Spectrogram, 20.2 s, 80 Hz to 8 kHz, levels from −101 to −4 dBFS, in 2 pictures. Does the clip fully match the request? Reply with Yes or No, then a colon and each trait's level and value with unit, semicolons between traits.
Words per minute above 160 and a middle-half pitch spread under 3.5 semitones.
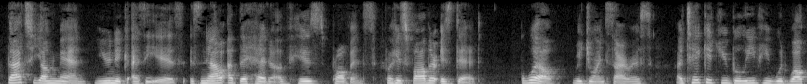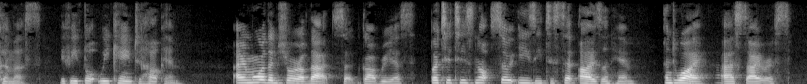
Yes: average, 190 wpm; average, 3.0 semitones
